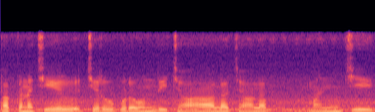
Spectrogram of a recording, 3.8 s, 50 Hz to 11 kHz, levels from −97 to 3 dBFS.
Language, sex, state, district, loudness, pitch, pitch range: Telugu, female, Telangana, Nalgonda, -19 LUFS, 185 Hz, 180-190 Hz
